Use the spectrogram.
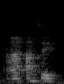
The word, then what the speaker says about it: Asheq: Asheq, did I get it right? I'm so sorry. It's pronounced as Asheq.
